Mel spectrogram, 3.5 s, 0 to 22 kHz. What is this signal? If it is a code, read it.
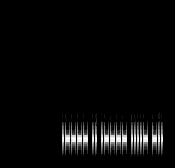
Morse code, heard as a keyed tone, about 40 wpm, 700 Hz. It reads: 1I14D
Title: Five Challenging Letter-Number Combinations 40wpm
